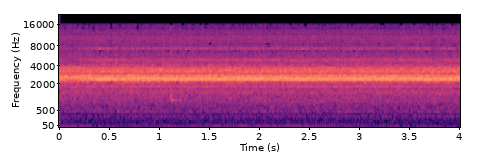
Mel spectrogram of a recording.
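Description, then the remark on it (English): Steady dial-up modem connection static as a computer connects to the internet, a loud, unbroken hiss with a bright, piercing upper band, holding constant for about four seconds without voices. “You heard the dial-up. You heard the connection. Static.”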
